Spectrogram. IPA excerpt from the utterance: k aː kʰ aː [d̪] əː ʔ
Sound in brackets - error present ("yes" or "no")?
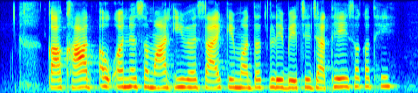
no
